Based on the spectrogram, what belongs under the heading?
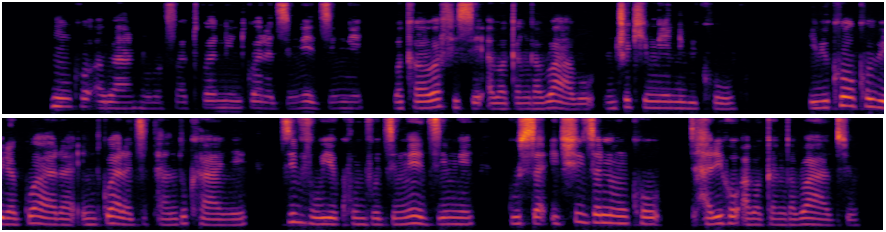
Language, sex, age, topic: Rundi, female, 18-24, agriculture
